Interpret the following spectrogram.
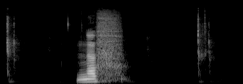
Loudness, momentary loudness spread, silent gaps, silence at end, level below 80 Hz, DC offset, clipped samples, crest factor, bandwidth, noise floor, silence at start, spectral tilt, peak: -23 LUFS; 19 LU; none; 0.4 s; -72 dBFS; under 0.1%; under 0.1%; 26 dB; 15 kHz; -70 dBFS; 0.05 s; -4 dB/octave; -2 dBFS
